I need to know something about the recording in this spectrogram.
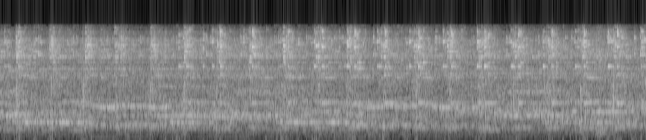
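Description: Arena crowd noise with a cowbell rung rapidly and steadily, several strokes a second, in celebration of a goal.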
